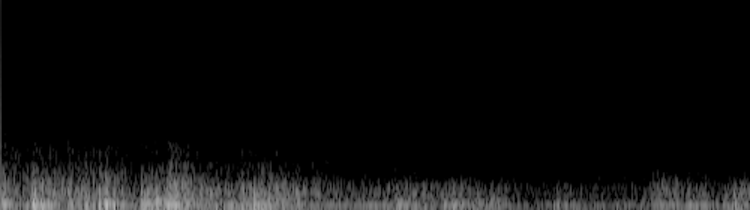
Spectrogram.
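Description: A long, low rumble of thunder, heard from inside a car. It is loudest at the start and dies away over about four seconds.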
